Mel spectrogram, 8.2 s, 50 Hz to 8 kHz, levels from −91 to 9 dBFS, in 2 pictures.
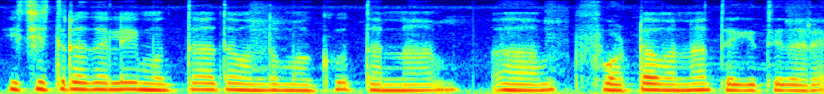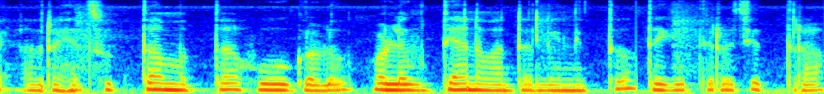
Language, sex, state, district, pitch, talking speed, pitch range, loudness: Kannada, female, Karnataka, Mysore, 185 Hz, 145 wpm, 180-200 Hz, -15 LUFS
